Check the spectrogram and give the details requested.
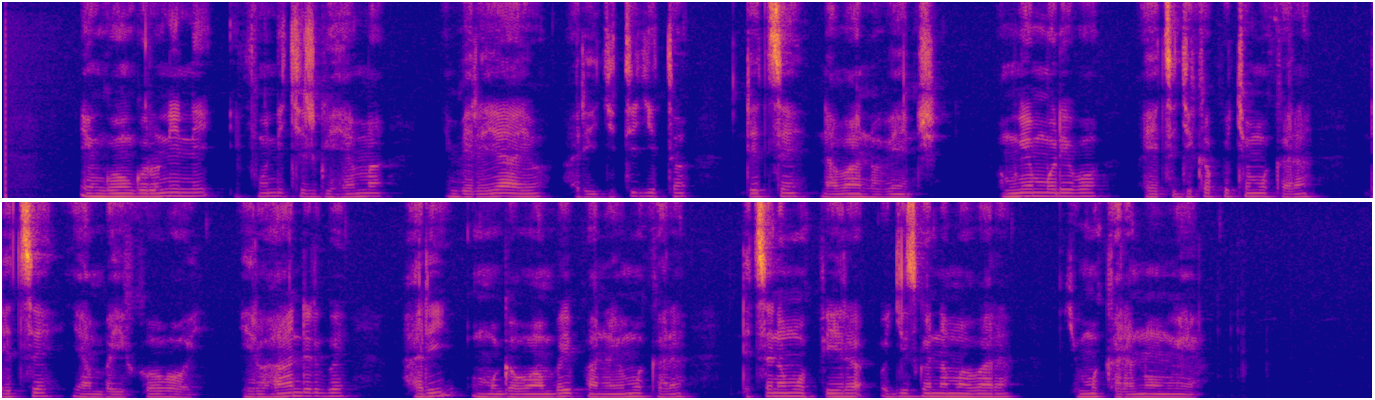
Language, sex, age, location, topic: Kinyarwanda, male, 18-24, Nyagatare, finance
